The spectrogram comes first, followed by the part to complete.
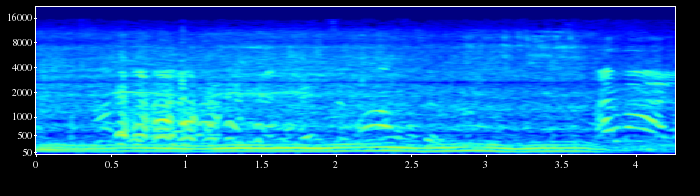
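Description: Off-road vehicle engine running steadily, its revs drifting gently up and down, with voices talking in the background.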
